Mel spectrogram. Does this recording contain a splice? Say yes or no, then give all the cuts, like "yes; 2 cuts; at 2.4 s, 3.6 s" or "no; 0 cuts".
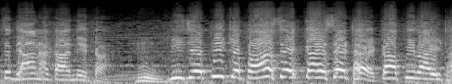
yes; 1 cut; at 1.6 s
